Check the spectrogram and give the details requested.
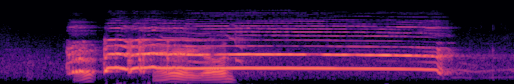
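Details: Ameraucana cross rooster sounding off among a mixed flock of chickens, guinea hens, geese and a duck: a short rough opening, then a long, loud, level, harmonic crow held for about two and a half seconds before it drops away.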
